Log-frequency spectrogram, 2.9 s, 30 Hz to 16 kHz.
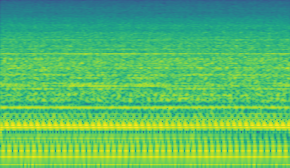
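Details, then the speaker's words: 1989 Buick Reatta after a new ignition control module and an earlier idle air control valve replacement: quick, even, steady exhaust pulse idling higher than it should with no misses; high idle, owner suspects the throttle position sensor, with a check engine light on. "that's probably why it's still idling high CU it doesn't know what's going on"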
